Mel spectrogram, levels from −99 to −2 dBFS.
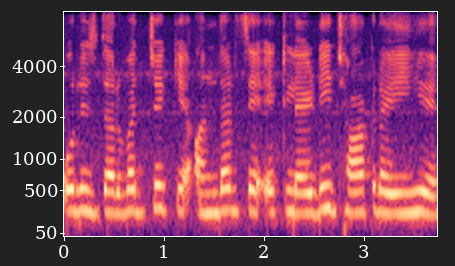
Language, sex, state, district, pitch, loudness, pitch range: Hindi, female, Chhattisgarh, Bilaspur, 250 Hz, -13 LUFS, 240-260 Hz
